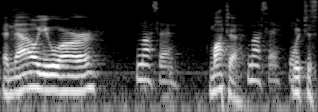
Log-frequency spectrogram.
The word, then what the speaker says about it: Motte: Motte, Motte, yeah. which is spelled M-O-T-T-E.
